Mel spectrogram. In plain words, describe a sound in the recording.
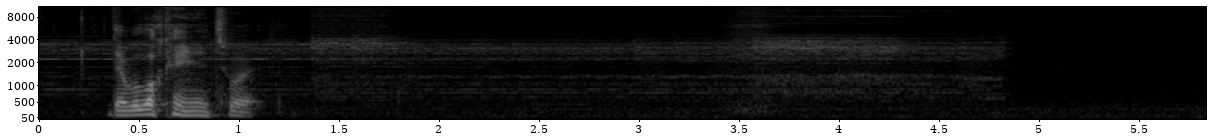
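Electronic game music plays from a small speaker.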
